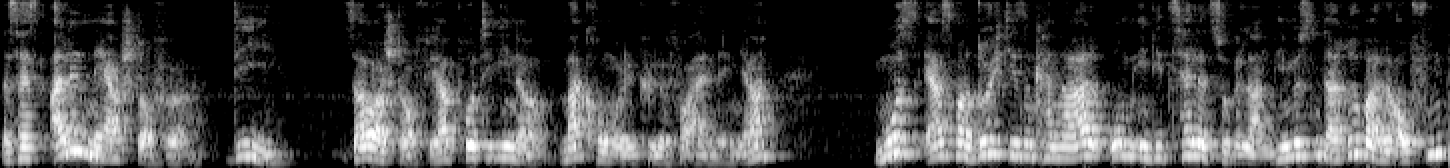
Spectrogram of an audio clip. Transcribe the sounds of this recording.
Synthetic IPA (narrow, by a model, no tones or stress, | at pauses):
d̥ashaɪstʔaləneːɐʃtɔfə̰ | d̥iː | z̥aʊɐʃtɔfjaːpʁ̥otʰeʔiːnəmakʁ̥omoləkʰyːləfoːɐʔa̰ləndɪŋənjaː | mʊsʔeːɐstmaːldʊɐçd̥iːzn̩kʰanaːlʔʊmɪndiːt͡sɛlət͡suɡəlaŋəndiːmʏsn̩daʁyːbɐla̰ʊfn̩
